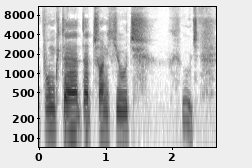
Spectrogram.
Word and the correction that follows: Hughes: das ist ein Scheißname. Wieso kann er nicht Huge oder wie spricht man den wirklich aus? – Hughes. – Sagt der selber, my name is John Hughes, weil man weiß es nicht genau, gell?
